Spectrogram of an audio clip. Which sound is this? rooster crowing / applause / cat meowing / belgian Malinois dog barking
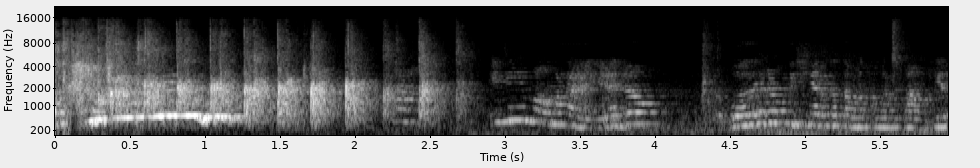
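applause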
